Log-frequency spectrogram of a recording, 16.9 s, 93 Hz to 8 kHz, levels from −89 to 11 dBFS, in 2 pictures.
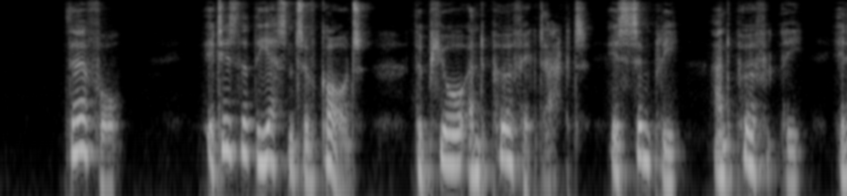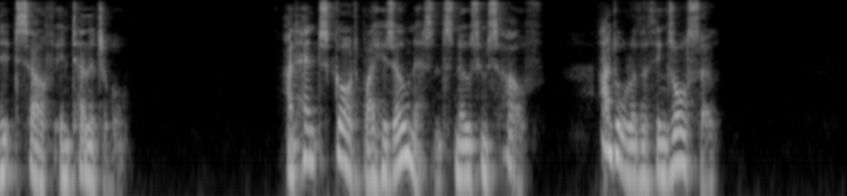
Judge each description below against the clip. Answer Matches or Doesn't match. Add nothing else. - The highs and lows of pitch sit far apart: Matches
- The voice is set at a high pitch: Doesn't match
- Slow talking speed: Matches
